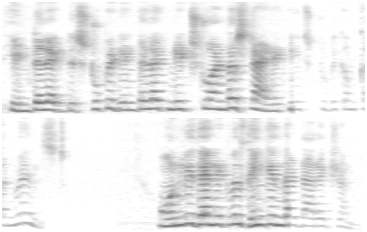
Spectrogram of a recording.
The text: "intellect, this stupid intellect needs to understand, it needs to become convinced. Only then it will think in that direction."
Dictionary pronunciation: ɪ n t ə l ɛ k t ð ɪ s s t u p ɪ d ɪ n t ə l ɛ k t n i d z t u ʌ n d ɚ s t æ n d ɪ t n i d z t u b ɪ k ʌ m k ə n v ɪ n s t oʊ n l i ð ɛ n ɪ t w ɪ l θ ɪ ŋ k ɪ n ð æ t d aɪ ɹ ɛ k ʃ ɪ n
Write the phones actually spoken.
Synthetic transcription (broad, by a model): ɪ n t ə l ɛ k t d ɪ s s t u p ɪ d ɪ n t ə l ɛ k t n i d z t u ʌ n d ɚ s t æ n d ɪ t n i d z t u b ɪ k ʌ m k ə n v ɪ n s t oʊ n l i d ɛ n ɪ t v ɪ l t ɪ ŋ k ɪ n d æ t d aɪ ɹ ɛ k ʃ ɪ n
